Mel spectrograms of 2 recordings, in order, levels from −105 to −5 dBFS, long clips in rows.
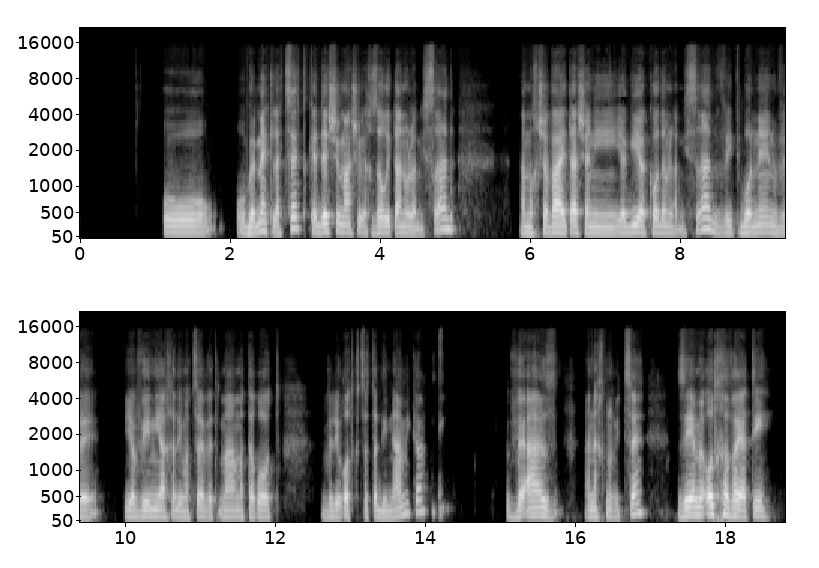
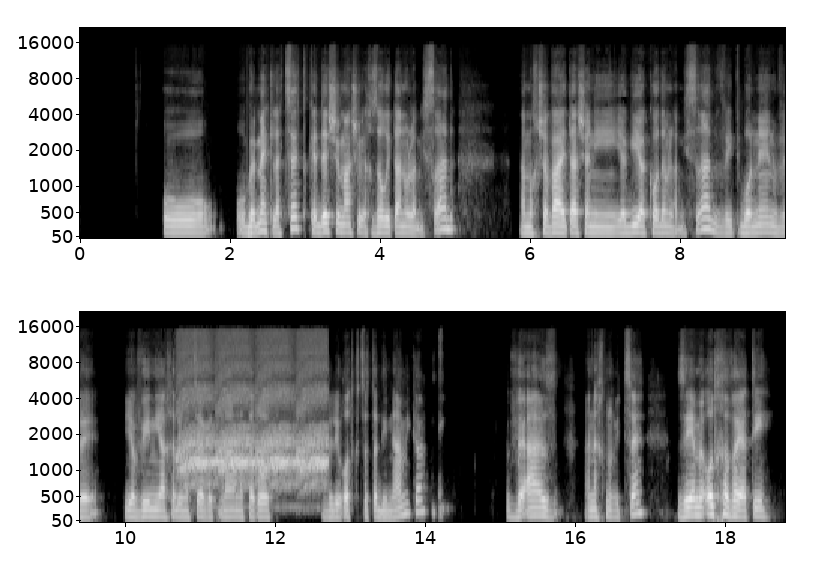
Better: first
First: none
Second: alarm; loud; from 11 to 13 s; peak level with the speech

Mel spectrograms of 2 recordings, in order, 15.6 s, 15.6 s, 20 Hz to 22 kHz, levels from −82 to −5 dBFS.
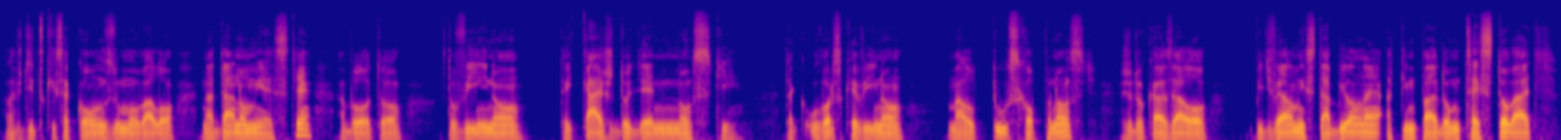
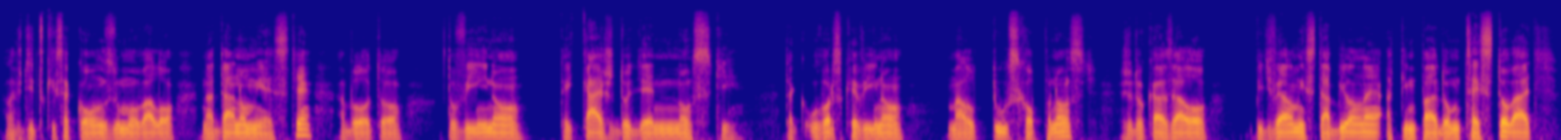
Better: neither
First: none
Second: none

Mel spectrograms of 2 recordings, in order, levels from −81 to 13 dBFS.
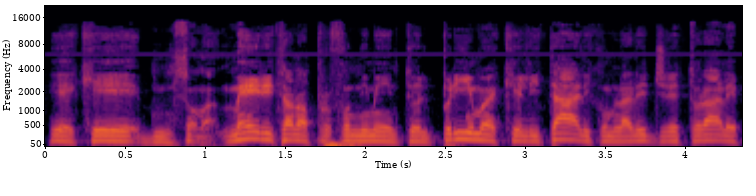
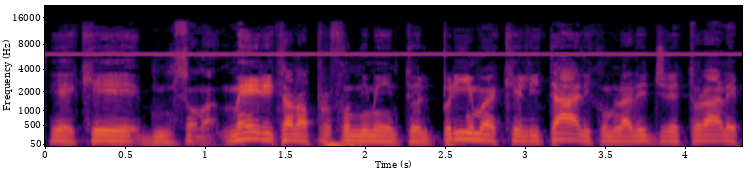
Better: first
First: high-pitched whine; faint; throughout; 6 kHz, 30 dB below the speech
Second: high-pitched whine; loud; throughout; 6 kHz, 8 dB below the speech

